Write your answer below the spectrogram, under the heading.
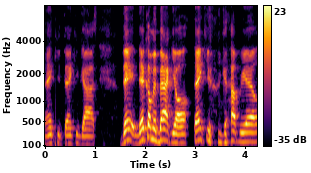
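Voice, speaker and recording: A man speaks with a New York accent. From New York, the Bronx. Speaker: event host. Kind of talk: live event hosting.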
